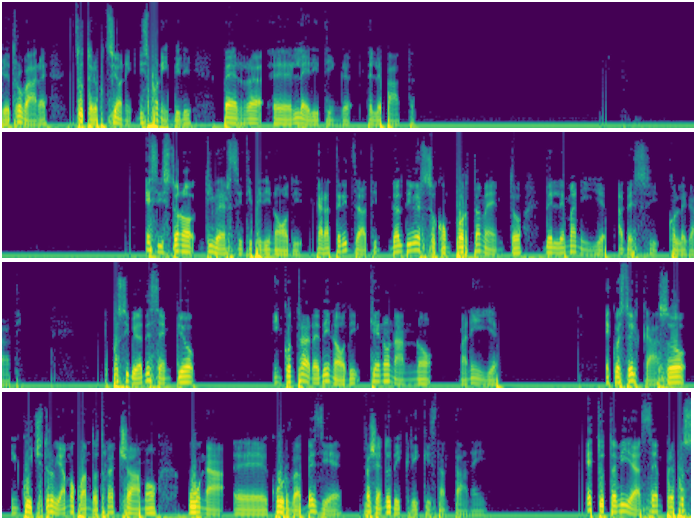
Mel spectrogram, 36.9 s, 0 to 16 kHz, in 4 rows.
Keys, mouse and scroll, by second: 0.5-1.3 scroll down 2, 1.6-2.2 scroll up 2, 2.3-2.8 scroll up 2, 3.0-3.3 scroll up 2, 4.6-6.8 drag, 7.2 click, 9.1 click, 23.5 click.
